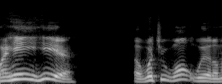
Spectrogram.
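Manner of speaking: high-pitched hollering yell. Retelling a man behind a glass window yelling at him: imitating a man yelling. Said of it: "he was yelling at me".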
